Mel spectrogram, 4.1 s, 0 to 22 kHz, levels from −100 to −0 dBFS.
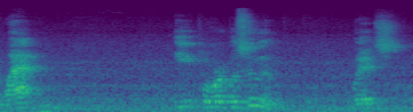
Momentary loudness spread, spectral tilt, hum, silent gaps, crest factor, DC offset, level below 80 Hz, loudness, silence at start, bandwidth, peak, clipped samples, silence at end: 18 LU; -4.5 dB/octave; none; none; 22 dB; under 0.1%; -58 dBFS; -38 LUFS; 0 s; 16 kHz; -18 dBFS; under 0.1%; 0 s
